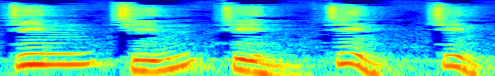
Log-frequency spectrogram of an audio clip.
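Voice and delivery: "Chin, chín, chỉnh, chỉnh, chỉnh" through the tones, starting high and level; high, rising, dipping, falling takes of "Chin, chín, chỉnh, chỉnh, chỉnh"; tone drill. Shown as a demonstration. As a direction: recite "Chin, chín, chỉnh, chỉnh, chỉnh" changing only the pitch contour. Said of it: "phần luyện tập về thanh điệu".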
